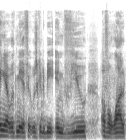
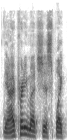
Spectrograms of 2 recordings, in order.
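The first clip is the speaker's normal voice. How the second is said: ordinary delivery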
